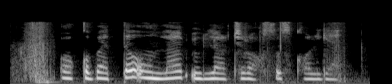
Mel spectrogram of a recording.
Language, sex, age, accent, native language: Uzbek, female, 12-17, Andijon, Uzbek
